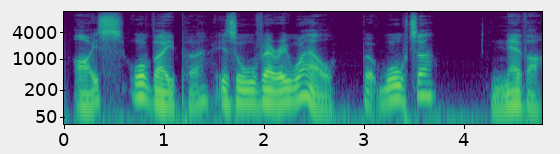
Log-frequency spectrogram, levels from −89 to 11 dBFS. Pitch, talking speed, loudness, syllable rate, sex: 100 Hz, 115 wpm, -16 LUFS, 4.0 syllables/s, male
